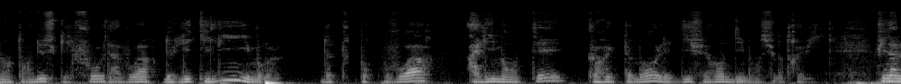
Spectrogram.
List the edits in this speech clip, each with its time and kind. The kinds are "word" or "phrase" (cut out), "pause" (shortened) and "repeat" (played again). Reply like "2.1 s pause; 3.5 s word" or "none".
1.1 s word; 3.5 s word; 7.7 s word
